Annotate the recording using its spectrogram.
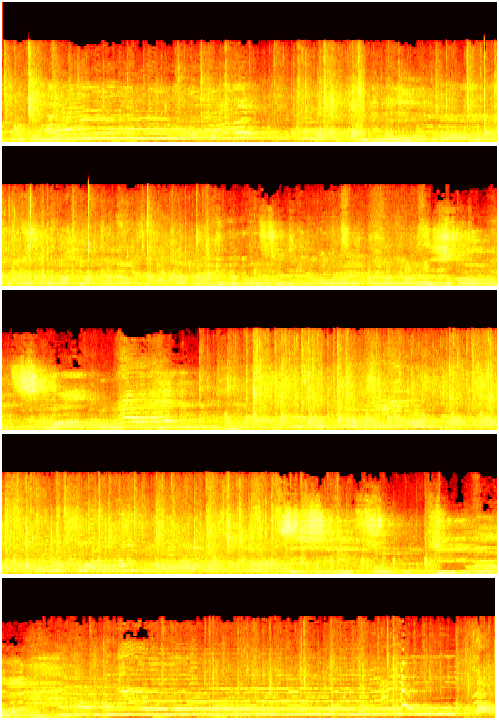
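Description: A crowd of men and women sings together loudly in a large echoing hall.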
